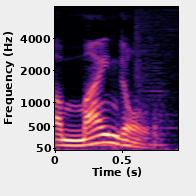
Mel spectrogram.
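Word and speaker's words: mindle: Sam, you talk about something called a mindel. Am I pronouncing that right? – You are.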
